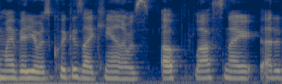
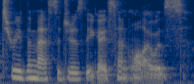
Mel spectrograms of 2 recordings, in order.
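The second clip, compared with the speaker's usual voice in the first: whispering; 4 semitones lower, 6 dB quieter, faster than usual. Real, not acted. Quietly reading chat messages.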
